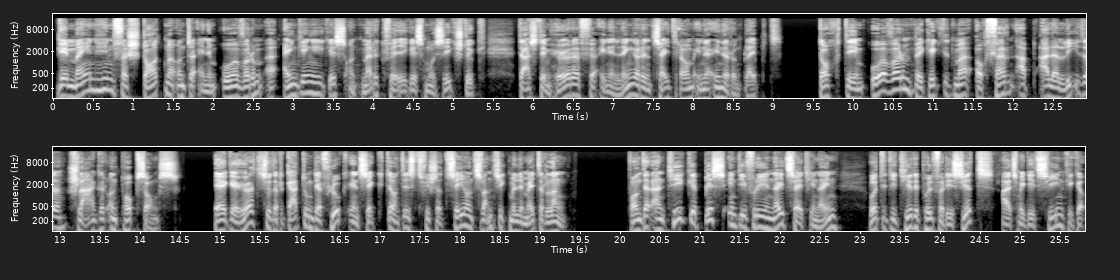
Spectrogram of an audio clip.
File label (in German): Dialekt Allgaeuerisch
